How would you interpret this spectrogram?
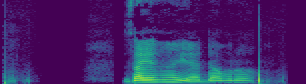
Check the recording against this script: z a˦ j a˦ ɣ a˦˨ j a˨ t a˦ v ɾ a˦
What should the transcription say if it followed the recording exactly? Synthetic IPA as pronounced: z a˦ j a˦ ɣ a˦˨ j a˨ d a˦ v ɾ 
